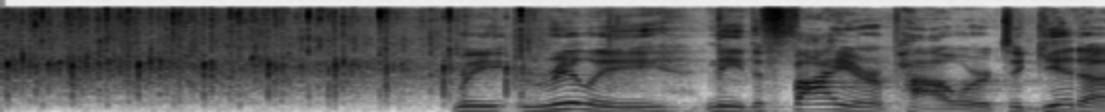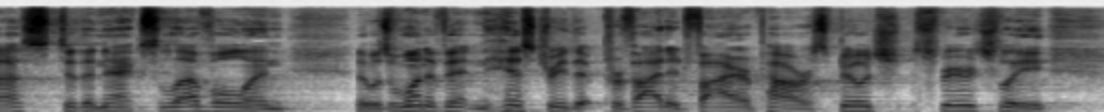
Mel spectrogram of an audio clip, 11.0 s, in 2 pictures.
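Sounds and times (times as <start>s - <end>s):
audience clapping: 0.0s - 3.3s
speech: 2.3s - 11.0s.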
